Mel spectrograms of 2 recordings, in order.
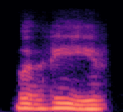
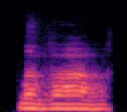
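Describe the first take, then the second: First: The name is one syllable, sounding like Lviv. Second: The name sounds like Laval, two syllables. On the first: This is how Americans say it. "supposedly the American pronunciation is Lviv, which is hilariously not what it should be" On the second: This is how the speaker had been saying it. "This whole time I've been saying Laval"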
